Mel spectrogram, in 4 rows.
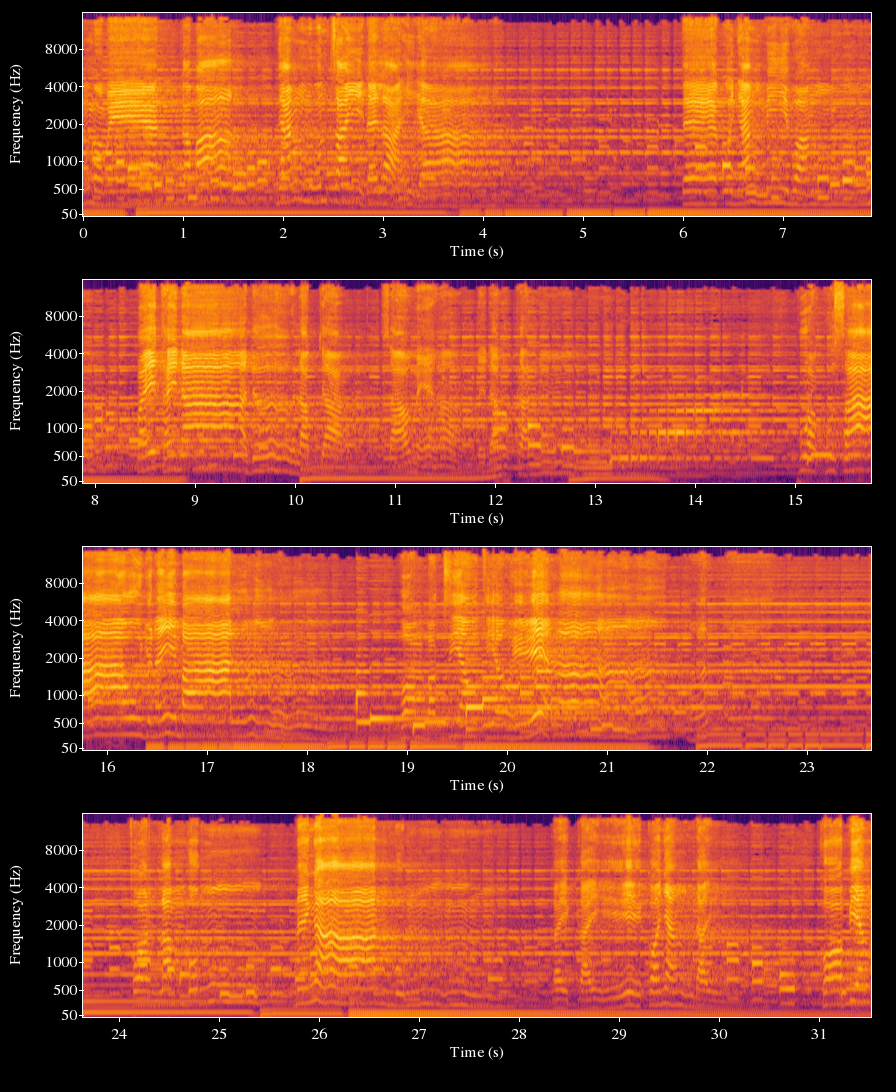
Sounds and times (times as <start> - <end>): Music: 0.0 - 31.5.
